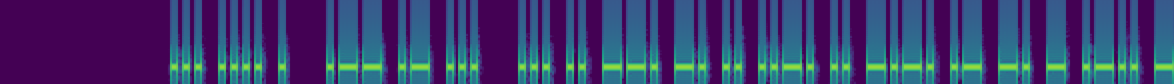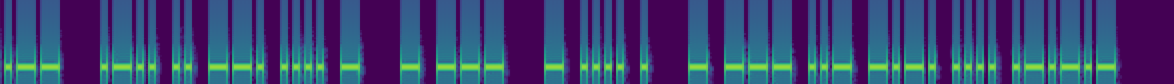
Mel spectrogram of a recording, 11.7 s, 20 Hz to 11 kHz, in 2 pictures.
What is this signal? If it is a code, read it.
Morse code, heard as a keyed tone, about 40 wpm, 700 Hz. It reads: SHE WAS SIGNIFICANTLY LIGHT TO THE TOUCH.
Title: Sentences from Top 1500 Words 40wpm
